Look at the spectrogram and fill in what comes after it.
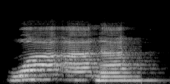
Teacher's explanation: وانا، اب یہاں پر آپ لوگ اس بات کو نوٹ کریں کہ یہاں پر الف جو ہے یہ الف مدہ نہیں ہے، ہم نے نون کو بغیر کھینچے اور بغیر جھٹکے کے ہی ادا کرنا ہے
